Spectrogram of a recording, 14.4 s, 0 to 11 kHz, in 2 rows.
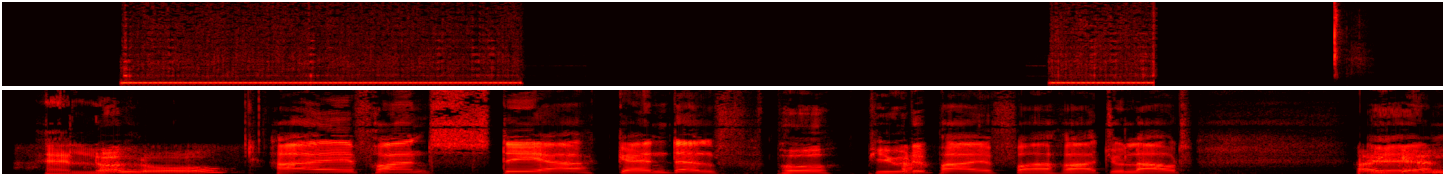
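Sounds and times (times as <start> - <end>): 
telephone dial tone while placing a call: 0.6 - 2.7, 5.2 - 5.8
speech: 7.5 - 13.4, 14.0 - 14.4.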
